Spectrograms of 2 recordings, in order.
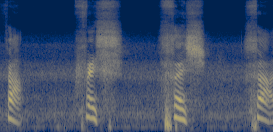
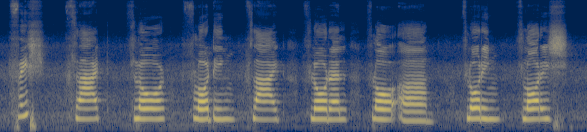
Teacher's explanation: ये हमारे जो ऊपर के दांत होते हैं ना वो हमारे होठों को टच होते हैं। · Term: फ की साउंड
